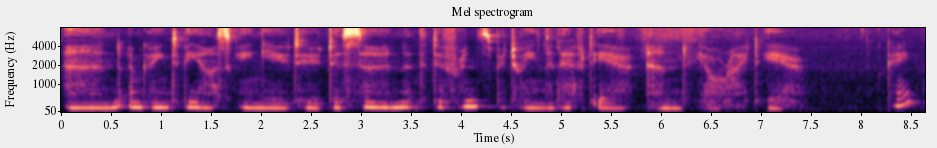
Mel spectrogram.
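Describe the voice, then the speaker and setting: Casting: woman as calm ASMR ear-exam clinician, whispery and mellow, very unhurried, gentle and reassuring. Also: on the low side, slight background noise. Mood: gentle, soothing. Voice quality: breathy, whispery. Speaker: ASMR performer. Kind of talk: soft-spoken ASMR roleplay.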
